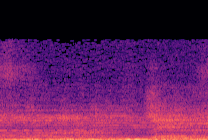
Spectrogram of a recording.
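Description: A worship song: a choir singing to music, sustained and steady.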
